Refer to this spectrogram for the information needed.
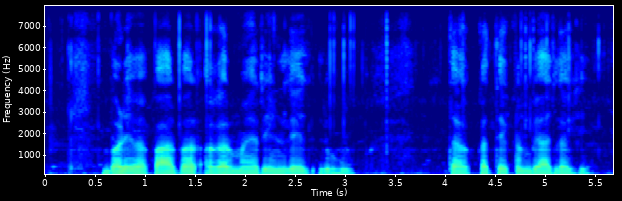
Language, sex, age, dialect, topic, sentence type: Chhattisgarhi, male, 25-30, Western/Budati/Khatahi, banking, question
